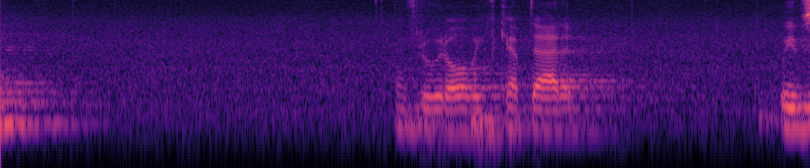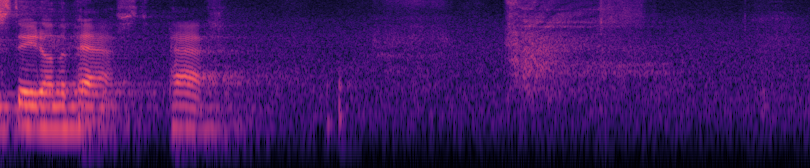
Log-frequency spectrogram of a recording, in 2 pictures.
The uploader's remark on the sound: Keynote Address at MLP Conference, Rochester, NY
